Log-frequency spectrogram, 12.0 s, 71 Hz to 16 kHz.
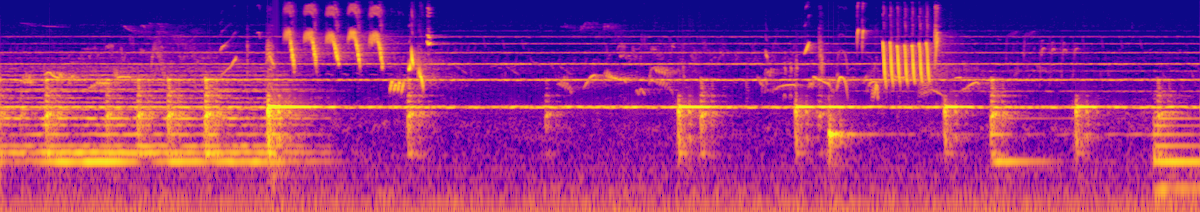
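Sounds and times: birds chirping: 0.0 - 4.5, 5.4 - 12.0
soft background music: 0.0 - 12.0
high bird trill: 2.3 - 4.4, 7.9 - 9.8.

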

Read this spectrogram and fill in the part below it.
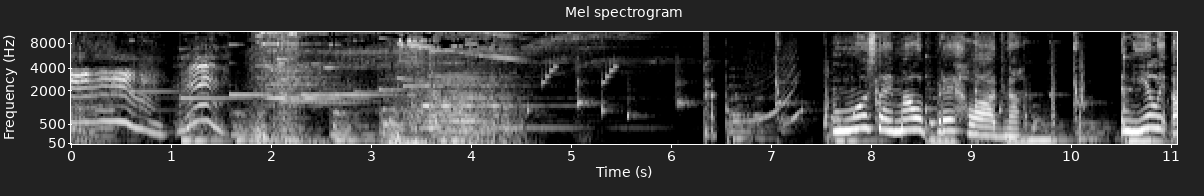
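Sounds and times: cartoon child's wordless voice: 0.0 - 1.6
children's background music: 0.0 - 11.0
tinkling magic chime: 0.6 - 6.3.

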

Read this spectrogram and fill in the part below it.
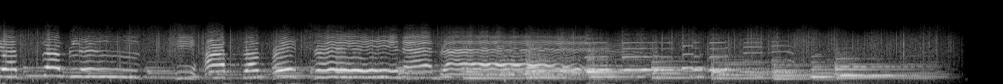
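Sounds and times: piano: 0.0 - 9.6
clarinet: 4.4 - 9.4.

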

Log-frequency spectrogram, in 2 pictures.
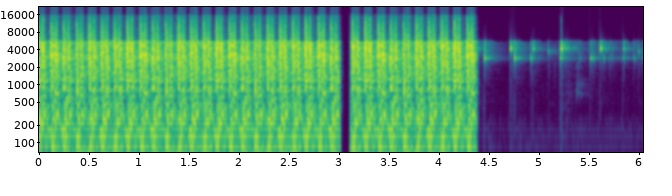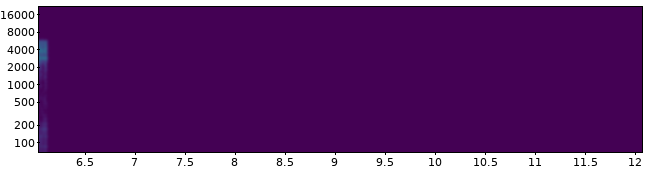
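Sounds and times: machine gun firing bursts: 0.0 - 4.4
clicks and ringing: 4.4 - 6.1.

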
